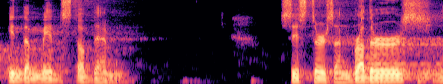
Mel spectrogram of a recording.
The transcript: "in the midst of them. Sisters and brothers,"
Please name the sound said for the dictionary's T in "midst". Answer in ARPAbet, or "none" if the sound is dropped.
T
